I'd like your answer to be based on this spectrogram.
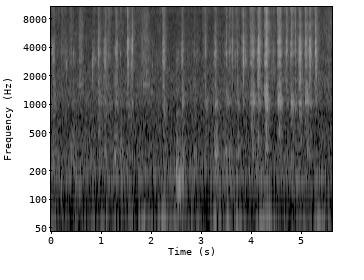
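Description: A wooden stylus scratches fine lines into a flat, black-coated scratch art paper board. Quiet, dry scratching strokes follow one another in quick bursts, each a short bright rasp over a low, steady background rumble.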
